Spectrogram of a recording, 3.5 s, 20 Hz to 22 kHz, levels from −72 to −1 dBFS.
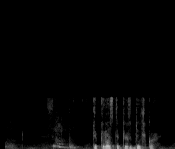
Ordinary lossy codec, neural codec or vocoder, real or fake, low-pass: none; codec, 16 kHz, 1 kbps, FunCodec, trained on LibriTTS, 50 frames a second; fake; none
